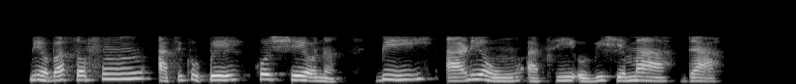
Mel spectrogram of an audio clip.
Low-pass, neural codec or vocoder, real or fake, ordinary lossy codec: 3.6 kHz; vocoder, 44.1 kHz, 128 mel bands, Pupu-Vocoder; fake; none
